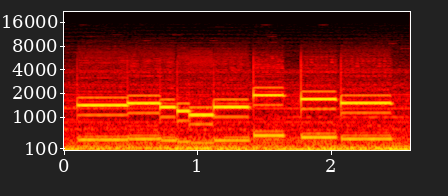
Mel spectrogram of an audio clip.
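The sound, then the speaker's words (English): A quick run of electronic beeping tones, about eight short pitched beeps stepping up and down in a melodic sequence, loud and clear over a low steady hum, with no voices. “Let's try one tone for yes, two tones for no.”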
